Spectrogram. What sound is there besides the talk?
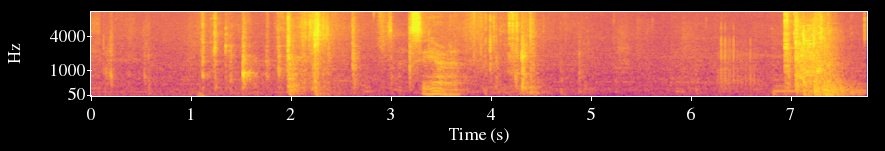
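door closing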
